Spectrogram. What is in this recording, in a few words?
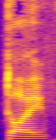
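"doi", Cantonese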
